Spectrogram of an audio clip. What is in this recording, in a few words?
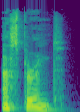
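"aspirant", English, British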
